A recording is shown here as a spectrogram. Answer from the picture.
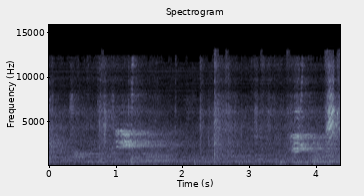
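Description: Indistinct spectators' voices in a hall during an amateur boxing bout, with a high-pitched shout about a second in and another near the end.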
